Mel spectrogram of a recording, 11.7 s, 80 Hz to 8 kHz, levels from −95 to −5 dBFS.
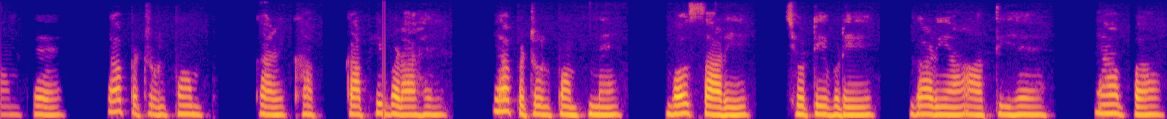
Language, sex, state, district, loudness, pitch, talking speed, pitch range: Hindi, female, Bihar, Lakhisarai, -22 LUFS, 200 Hz, 120 wpm, 190-210 Hz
